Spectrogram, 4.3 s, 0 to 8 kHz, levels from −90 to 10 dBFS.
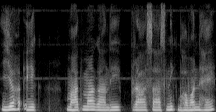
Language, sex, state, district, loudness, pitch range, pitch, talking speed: Hindi, female, Jharkhand, Ranchi, -19 LUFS, 180-205 Hz, 190 Hz, 95 wpm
